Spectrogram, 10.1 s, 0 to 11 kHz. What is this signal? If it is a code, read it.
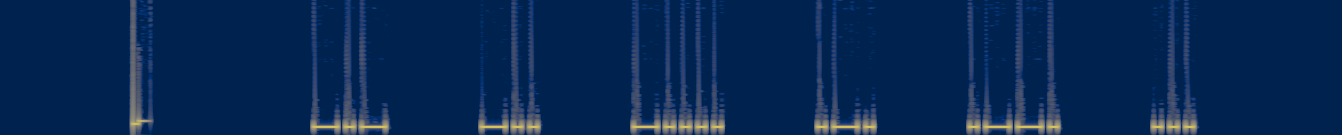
Morse code, heard as a keyed tone, about 20 wpm, spaced as for 9 wpm, 700 Hz. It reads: KD6RPS
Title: USA Call Signs - 4x Character Spacing - 20wpm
